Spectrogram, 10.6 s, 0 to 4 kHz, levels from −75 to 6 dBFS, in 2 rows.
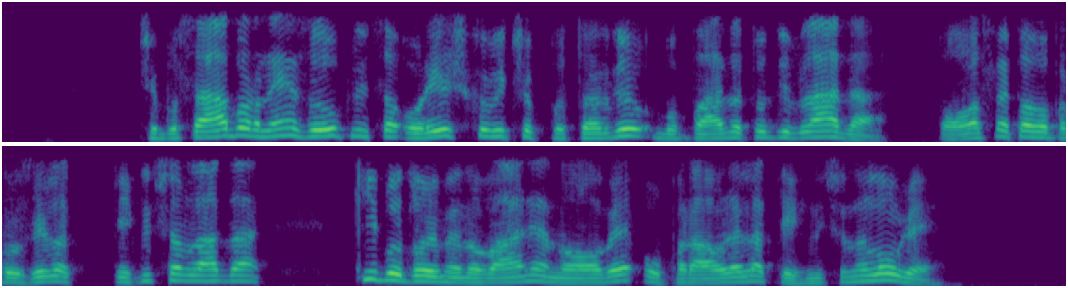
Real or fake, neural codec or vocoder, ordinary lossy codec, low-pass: fake; codec, 16 kHz, 4 kbps, FreqCodec, smaller model; none; 3.6 kHz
